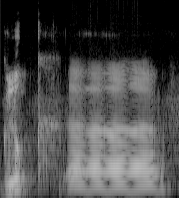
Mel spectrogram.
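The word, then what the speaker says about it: Glück: For literature, the winner is an American poet, Miss Louis Gluck, who has been she's 77 years old, and it's pronounced as Glick apparently, and she's written 12 volumes of poetry and essays as well.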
